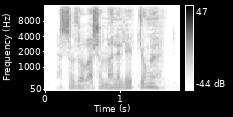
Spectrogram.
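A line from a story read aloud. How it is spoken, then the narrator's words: Grunting sailor. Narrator (German): grunzte einer der Seemänner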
